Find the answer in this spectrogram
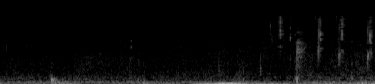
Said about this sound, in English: Are you ready to taste it? Oh, yeah. I was going to. Yeah? All right. Let's take a sip.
